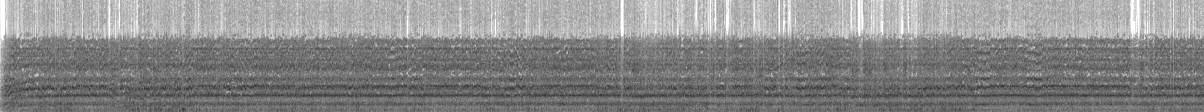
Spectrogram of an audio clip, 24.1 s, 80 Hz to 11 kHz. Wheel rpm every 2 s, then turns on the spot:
220, 210, 230, 230, 230, 230, 230, 230, 220, 230, 230, 230.
none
